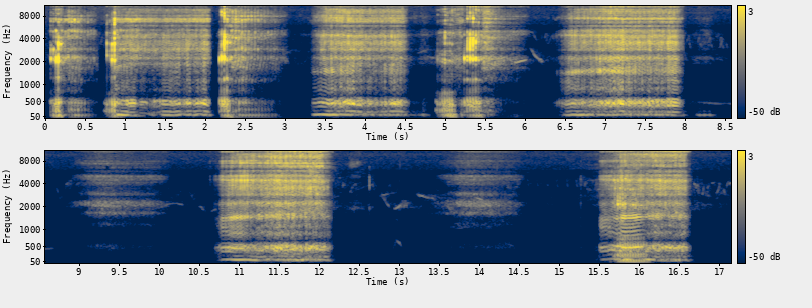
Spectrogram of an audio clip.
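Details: Winston and Boris snoring happily on a warm spring evening: loud, rough, rumbling snores in long bursts separated by quiet pauses, some softer between; heavy sleep snoring.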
